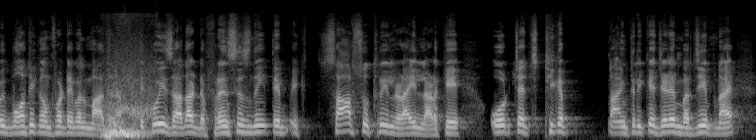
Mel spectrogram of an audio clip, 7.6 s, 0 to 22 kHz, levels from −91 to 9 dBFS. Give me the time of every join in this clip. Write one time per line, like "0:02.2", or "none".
0:01.2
